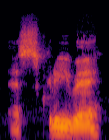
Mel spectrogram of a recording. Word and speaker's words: escribe: this part right here, this middle syllable is our stressed syllable. Well, this is our stressed vowel. Right here, this is where we are going to have our stressed syllable right there on that I.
